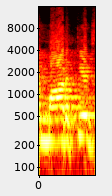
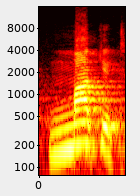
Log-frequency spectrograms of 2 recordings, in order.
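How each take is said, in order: First: मार्केट with the R sounded, "mar-ket"; corrected-away pronunciation. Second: मार्केट with a silent R, "maa-kit"; model pronunciation. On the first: Teacher citing the common form to students, R pronounced. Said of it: "ऐसा नहीं कि आज मैंने". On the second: Teacher modelling the word for students, R-less pronunciation. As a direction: drop the R in मार्केट. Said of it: "मेरे मुंह से मार्केट ही निकलेगा". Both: Shown as a demonstration.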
